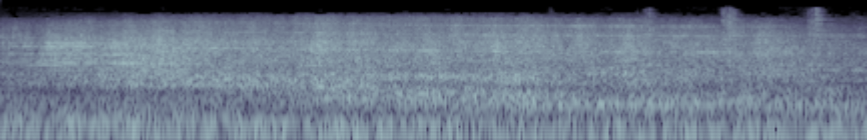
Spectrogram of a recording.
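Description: Airplane flyover sound effect: a loud engine rush whose pitch falls over the second half as the plane passes.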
